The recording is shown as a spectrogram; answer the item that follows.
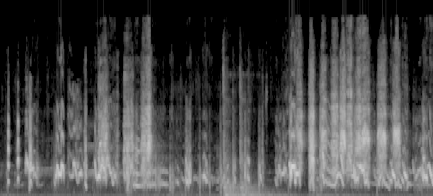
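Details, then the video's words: Yellow male budgies chirping in an aviary: rapid bright chirps and warbled notes from several birds, briefly broken by a low rustling noise before the chatter resumes. "Beautiful Yellow Male Budgies Birds Chirping sounds"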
